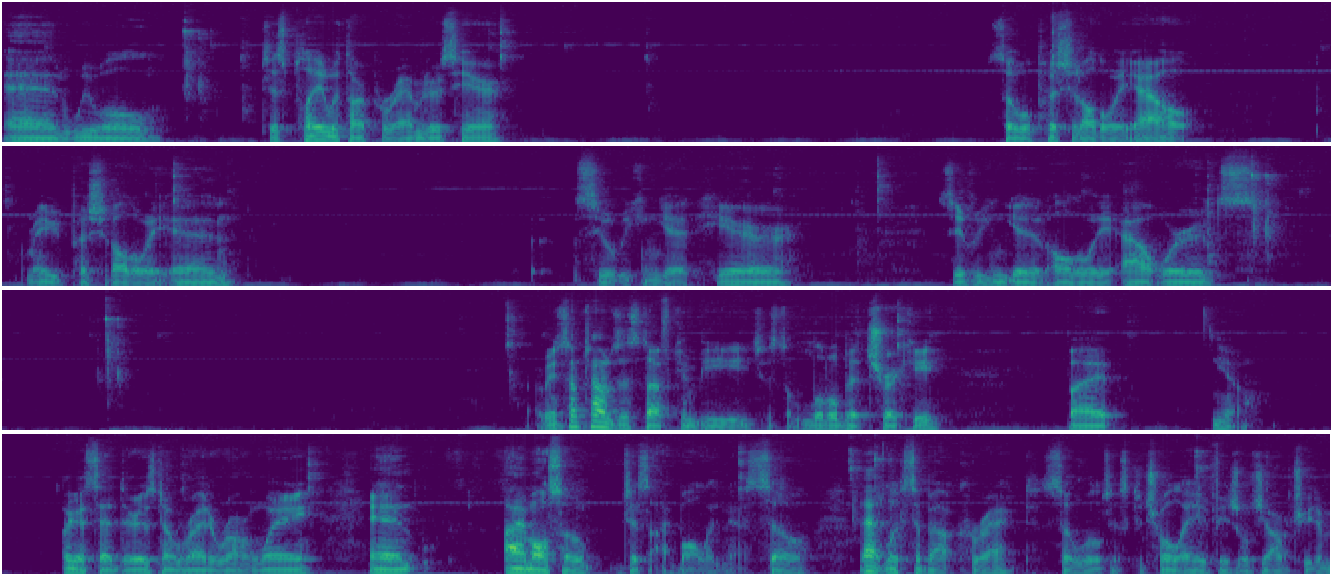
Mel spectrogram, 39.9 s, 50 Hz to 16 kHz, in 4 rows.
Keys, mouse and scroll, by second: 0.3 shift+click, 1.3 shift+Escape, 2.0 click, 9.9-14.2 shift+drag, 17.1 shift+Left, 19.1 Left, 19.3 Escape, 19.6 click, 20.6 Escape, 21.0-24.6 drag, 28.9 shift+click, 31.5 middle click, 32.7-33.0 scroll down 1, 33.0-35.2 middle drag, 35.7 middle click, 36.4 ctrl+a, 37.5 click, 38.4 middle click, 38.8 Tab, 39.2 scroll up 1.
